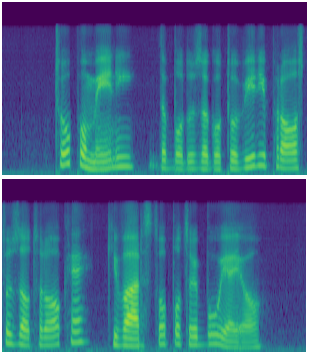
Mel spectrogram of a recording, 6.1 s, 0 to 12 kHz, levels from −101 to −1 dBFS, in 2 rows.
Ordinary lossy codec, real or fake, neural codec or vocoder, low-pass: none; fake; codec, 16 kHz, 0.3 kbps, FocalCodec; 7.2 kHz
